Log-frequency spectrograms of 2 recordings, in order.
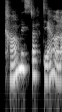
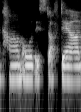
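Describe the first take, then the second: First: "Calm this stuff down" drawn out slowly, higher in pitch; incredulous echo. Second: Said in the usual way. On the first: Retold or imitated. Patient echoing the mental health nurse's offer, incredulous, slow on "Calm this stuff down". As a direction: throw "Calm this stuff down" back as a slow, disbelieving question. Echoing the doctor's words in disbelief.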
